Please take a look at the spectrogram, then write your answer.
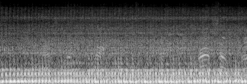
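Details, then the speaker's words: Yamaha Breeze 125 quad, first run in 5 years after carb cleaning: single cylinder runs fast, idle too high; owner lowering idle screw, suspects idle screw. "I'm gonna try and lower down the idle a little bit more."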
